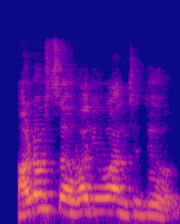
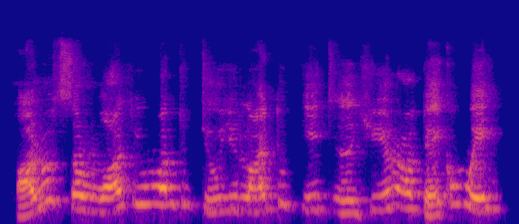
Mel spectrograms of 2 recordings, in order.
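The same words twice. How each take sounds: First: Lightly voiced Singapore Indian, a bit Singlish; Singapore Indian accent. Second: High, put-on accent from India; Indian accent. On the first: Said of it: "Singapore Indians were". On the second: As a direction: ask like a waiter from India, higher, in an Indian accent. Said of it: "But from India".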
